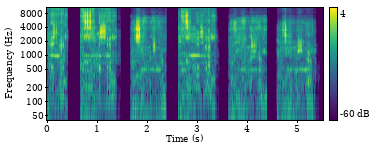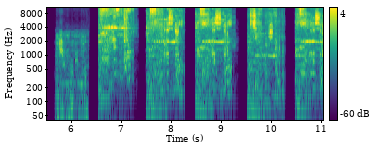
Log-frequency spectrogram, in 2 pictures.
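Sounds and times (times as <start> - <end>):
stuttering processed grunt: 0.0 - 2.0, 2.6 - 4.4, 6.6 - 11.0.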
